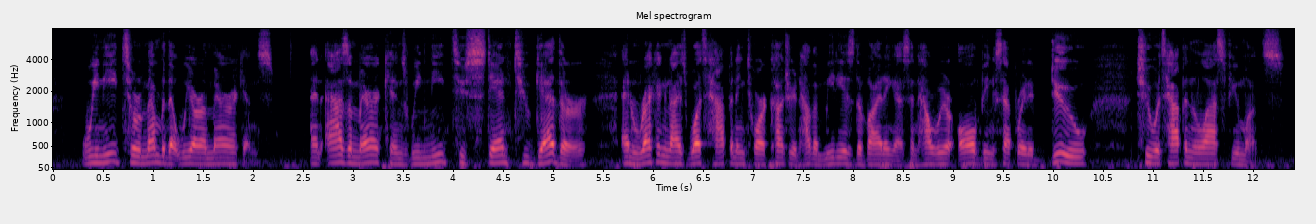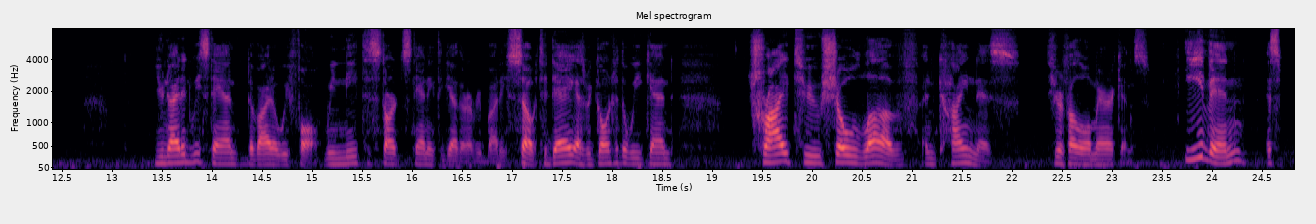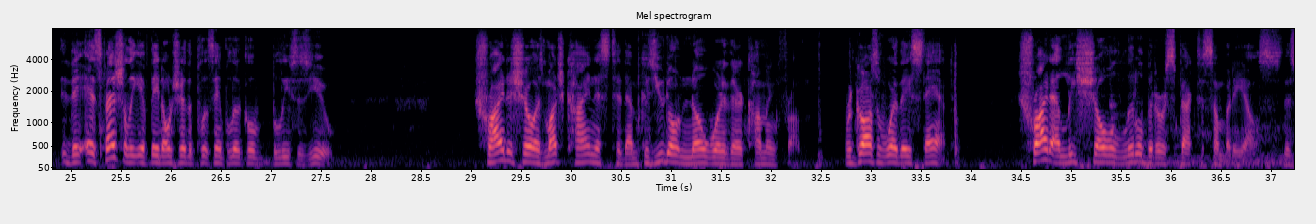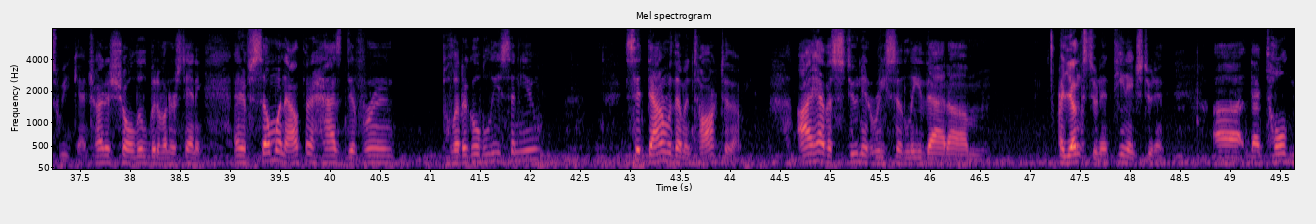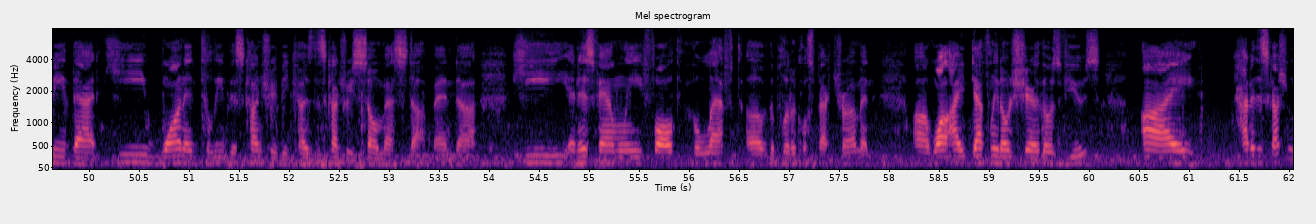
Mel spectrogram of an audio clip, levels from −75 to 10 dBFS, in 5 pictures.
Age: 30-49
